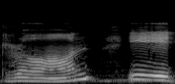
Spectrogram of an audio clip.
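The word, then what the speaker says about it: 人: 두 글자가 붙었습니다 그냥 런이 중국어 알 발음은 아르론 h 소리가 좀 있어요 그래서 바람소리 목구멍 이런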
